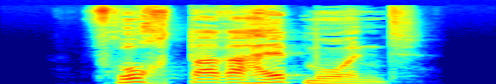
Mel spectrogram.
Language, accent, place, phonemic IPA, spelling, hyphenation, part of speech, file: German, Germany, Berlin, /ˈfʁʊχtˌbaːʁɐ ˈhalpmoːnt/, Fruchtbarer Halbmond, Frucht‧ba‧rer Halb‧mond, proper noun, De-Fruchtbarer Halbmond.ogg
